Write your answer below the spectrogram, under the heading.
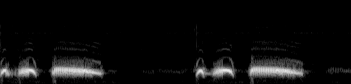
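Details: Spotted dove cooing as a lure to provoke rivals: two short notes followed by a long drawn coo, the phrase given twice about two seconds apart.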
